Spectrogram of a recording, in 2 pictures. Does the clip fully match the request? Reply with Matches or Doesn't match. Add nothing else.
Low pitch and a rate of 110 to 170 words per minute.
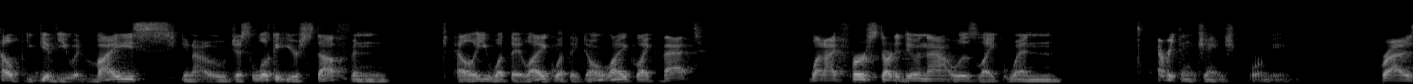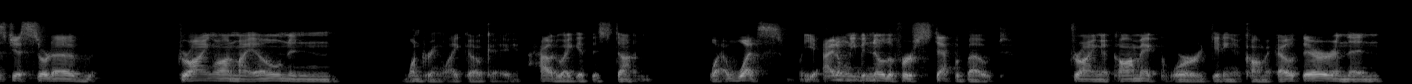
Matches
